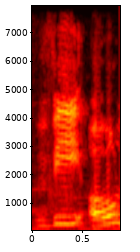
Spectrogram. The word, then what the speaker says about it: Vieau: So it's pronounced Vieau, like V, the initial, and O.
